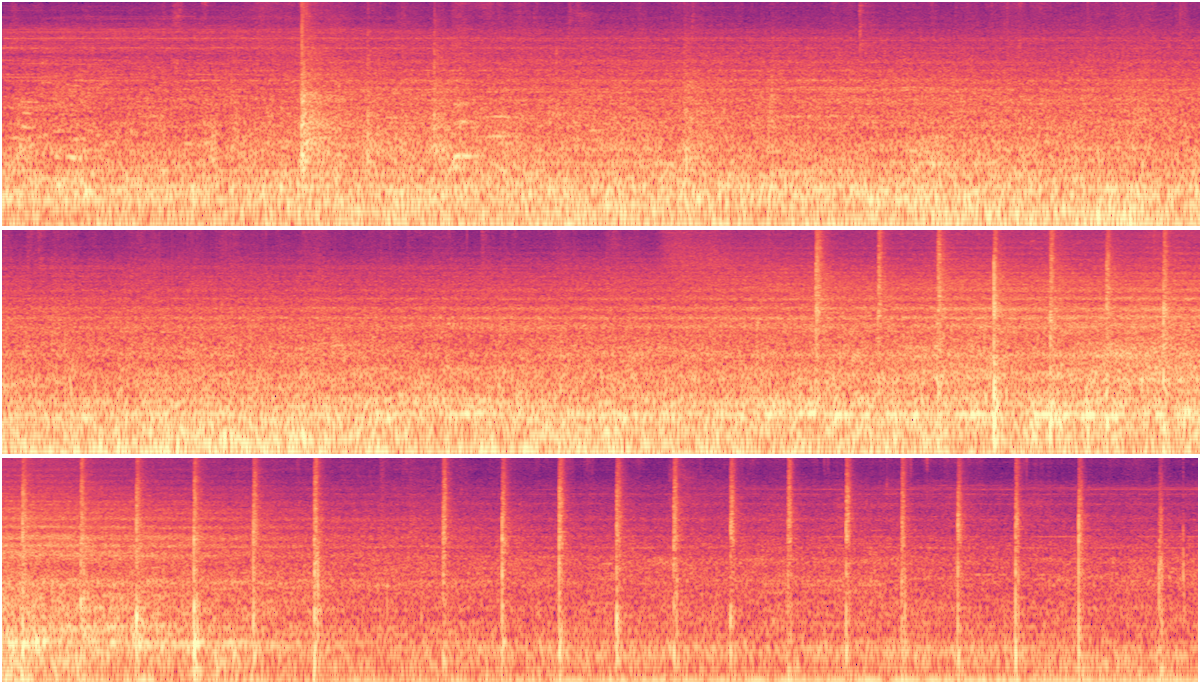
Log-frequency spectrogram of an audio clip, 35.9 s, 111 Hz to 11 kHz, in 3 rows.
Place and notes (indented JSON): {
  "title": "Rosenheim, main station, pedestrian underpass",
  "description": "recorded june 7, 2008. - project: \"hasenbrot - a private sound diary\"",
  "latitude": "47.85",
  "longitude": "12.12",
  "altitude": "448",
  "timezone": "GMT+1"
}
